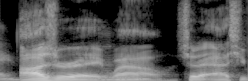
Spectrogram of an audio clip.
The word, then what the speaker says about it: Azuraye: Azuraye, is that how you pronounce it? Azuraye. Azuraye, wow.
